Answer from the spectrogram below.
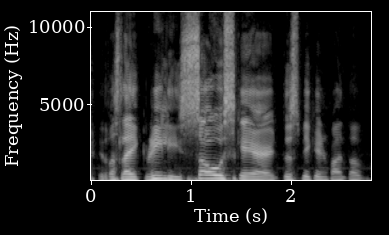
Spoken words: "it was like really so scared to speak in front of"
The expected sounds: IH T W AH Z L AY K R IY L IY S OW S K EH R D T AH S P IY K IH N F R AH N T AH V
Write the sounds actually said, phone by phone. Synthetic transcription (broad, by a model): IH T W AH S L AY K R IY L IY S OW S K EH R D T AH S P IY K IH N F R AH N T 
